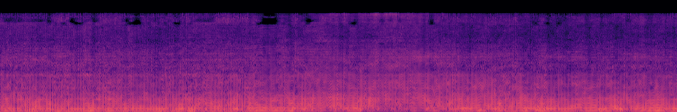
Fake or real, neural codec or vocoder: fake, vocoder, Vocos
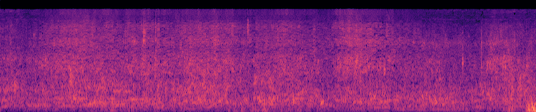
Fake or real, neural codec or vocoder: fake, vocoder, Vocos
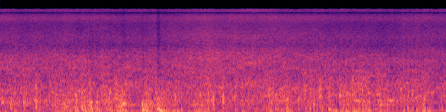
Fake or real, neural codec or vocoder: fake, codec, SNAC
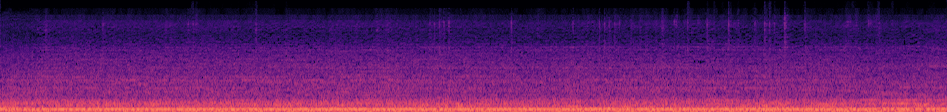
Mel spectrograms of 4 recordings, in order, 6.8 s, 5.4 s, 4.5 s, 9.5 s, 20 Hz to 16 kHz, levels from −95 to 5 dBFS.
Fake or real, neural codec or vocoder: fake, vocoder, Vocos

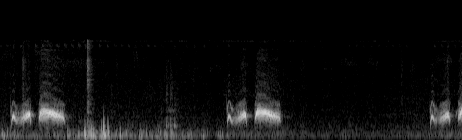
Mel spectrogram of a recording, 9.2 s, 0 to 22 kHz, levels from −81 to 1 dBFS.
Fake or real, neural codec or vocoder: real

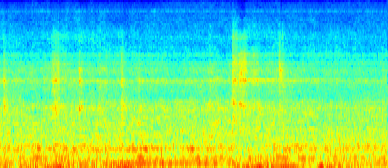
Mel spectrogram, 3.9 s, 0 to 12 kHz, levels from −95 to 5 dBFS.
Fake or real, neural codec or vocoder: fake, codec, SNAC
